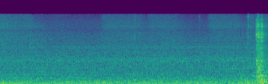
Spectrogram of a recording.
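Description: Steady room tone: a constant low hum under an even hiss, with no distinct handling clicks or knocks.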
